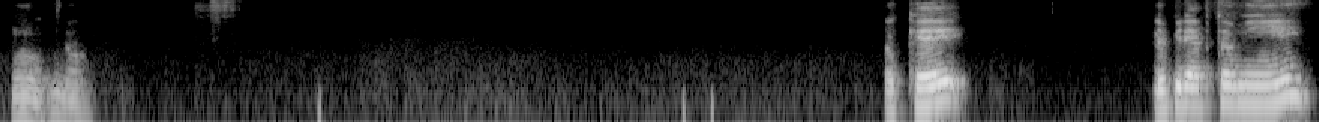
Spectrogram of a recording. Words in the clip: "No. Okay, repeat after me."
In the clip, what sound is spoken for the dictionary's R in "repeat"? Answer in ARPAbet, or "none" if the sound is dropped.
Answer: L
